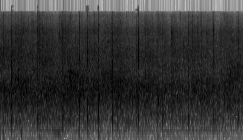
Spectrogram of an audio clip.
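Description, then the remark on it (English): A crowd applauds steadily, many hands clapping in a dense, even patter with scattered sharper claps standing out, sustained at moderate loudness throughout; the audience at a literary panel at Sotheby's applauds an author. “So another round of applause for Gill, I think, as well.”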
